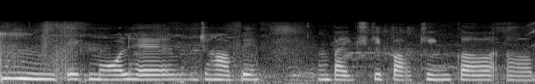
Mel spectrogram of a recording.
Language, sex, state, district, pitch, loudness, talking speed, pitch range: Hindi, female, Maharashtra, Mumbai Suburban, 225 Hz, -15 LUFS, 100 wpm, 215-235 Hz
